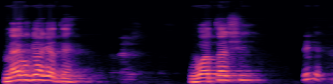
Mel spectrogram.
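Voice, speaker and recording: High-voiced Pakistani man teaching Japanese. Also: expressive, slow, a little mellow, dull audio. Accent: Urdu-speaking Pakistani. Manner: chatty, repetitive, with many "thik hai" checks. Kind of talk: classroom grammar lesson.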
